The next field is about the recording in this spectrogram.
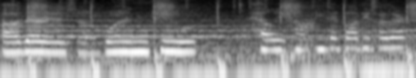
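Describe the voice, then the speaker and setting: A woman with a fairly high voice plays a tabletop roleplaying game. She chats casually in character with theatrical, salty phrasing, and music plays clearly behind her. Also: fairly even intonation, moderate pace. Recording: background music.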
